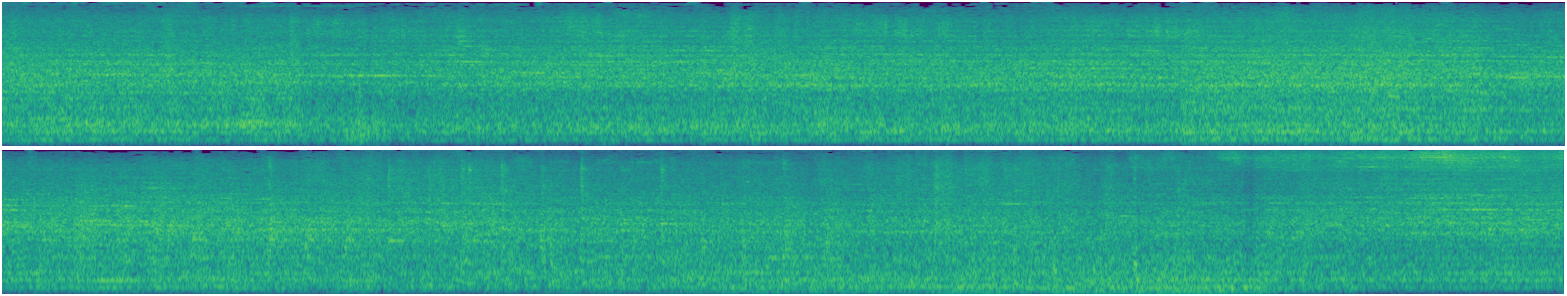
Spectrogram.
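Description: A freight train of covered hopper cars rolling past close by: a steady, loud noise of steel wheels running on the rails.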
